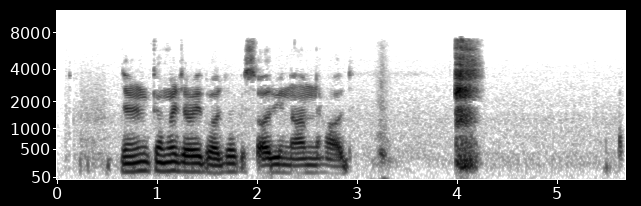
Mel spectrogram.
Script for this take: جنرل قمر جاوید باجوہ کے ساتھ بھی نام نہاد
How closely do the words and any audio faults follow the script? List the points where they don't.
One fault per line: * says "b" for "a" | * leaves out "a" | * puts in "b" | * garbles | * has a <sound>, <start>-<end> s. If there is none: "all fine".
* has a whoosh, 3.1-3.4 s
